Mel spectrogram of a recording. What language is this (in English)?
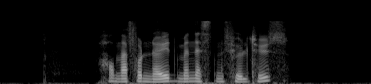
Norwegian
